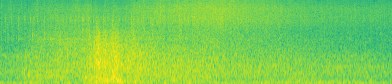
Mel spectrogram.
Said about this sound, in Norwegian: De mørke skyene kom nærmere og nærmere, og vinden begynte å ule rundt dem. Bølgene vokste og vokste, vinden rev og slet i seilene, og de skjønte jo etter hvert at dette ikke var noe vanlig uvær. Det var i ferd med å blåse opp til full storm.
